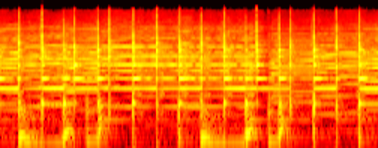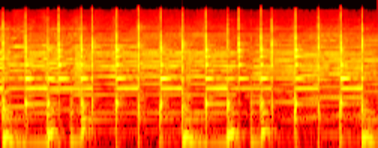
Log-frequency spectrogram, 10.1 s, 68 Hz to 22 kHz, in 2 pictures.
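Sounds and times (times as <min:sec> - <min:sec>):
harmonium sustained chords: 0:00.0 - 0:10.0
tabla playing steady rhythm: 0:00.0 - 0:10.0.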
